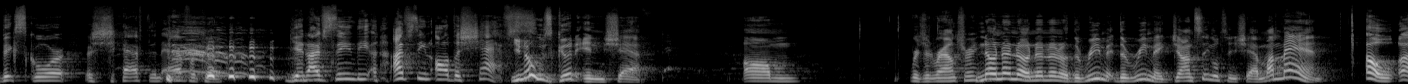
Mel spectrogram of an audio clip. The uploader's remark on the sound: a special live presentation at Philadelphia's World Cafe Live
